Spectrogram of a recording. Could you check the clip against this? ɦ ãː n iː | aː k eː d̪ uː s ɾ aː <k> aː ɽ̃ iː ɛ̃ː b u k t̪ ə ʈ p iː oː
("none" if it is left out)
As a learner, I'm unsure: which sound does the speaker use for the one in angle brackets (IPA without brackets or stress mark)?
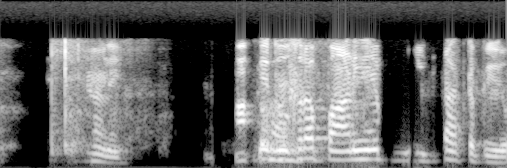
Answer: p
